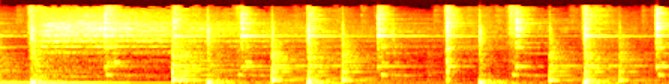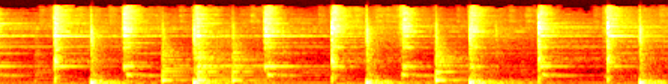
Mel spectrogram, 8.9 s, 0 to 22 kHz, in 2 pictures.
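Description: Acoustic drum kit playing a cha-cha groove at 130 bpm, drums alone with no other instruments. It opens with a cymbal crash over a low drum that rings for about a second, then settles into a steady beat of snare, bass drum and cymbals.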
